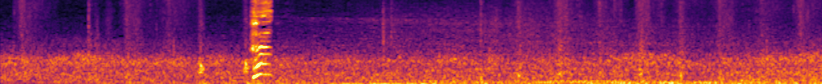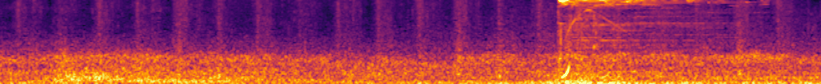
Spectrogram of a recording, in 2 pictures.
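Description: Quick footsteps crunch on sand.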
